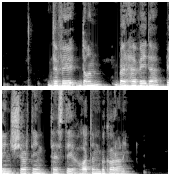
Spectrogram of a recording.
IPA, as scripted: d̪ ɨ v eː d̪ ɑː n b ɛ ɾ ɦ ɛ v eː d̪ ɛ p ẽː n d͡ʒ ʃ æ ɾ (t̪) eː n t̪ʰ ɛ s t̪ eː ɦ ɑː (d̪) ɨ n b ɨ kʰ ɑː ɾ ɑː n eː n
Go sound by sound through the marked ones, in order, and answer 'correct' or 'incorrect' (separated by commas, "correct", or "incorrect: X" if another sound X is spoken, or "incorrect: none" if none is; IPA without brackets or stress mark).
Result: correct, incorrect: t̪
